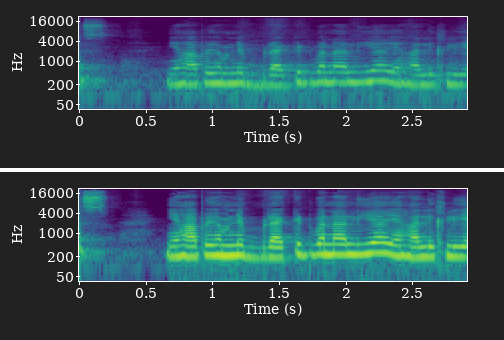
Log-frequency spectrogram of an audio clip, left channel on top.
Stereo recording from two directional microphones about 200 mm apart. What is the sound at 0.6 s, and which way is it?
A woman's voice, 55° right (ahead or behind).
